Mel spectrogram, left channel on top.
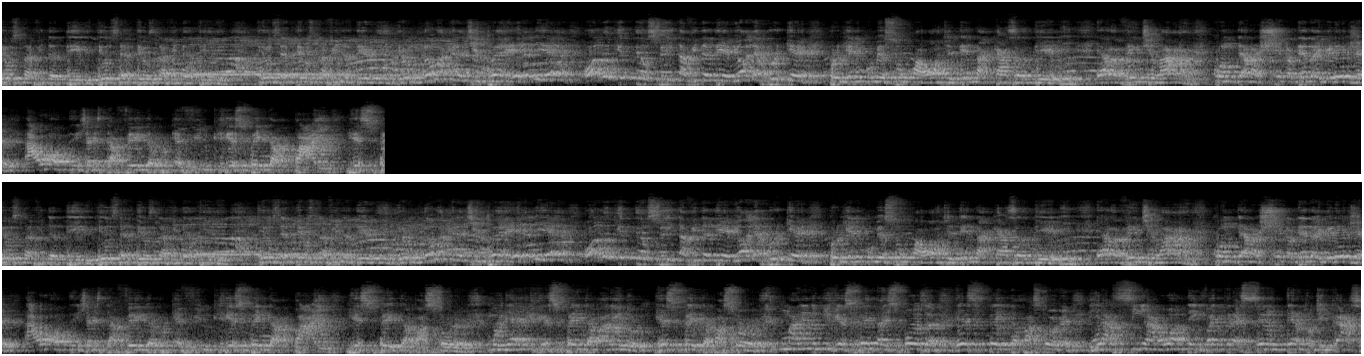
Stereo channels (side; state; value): left; drops out; at 17.4 s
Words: na vida dele, Deus é Deus na vida dele, Deus é Deus na vida dele. Eu não acredito, ele é. Olha o que Deus fez na vida dele. Olha por quê? Porque ele começou com a ordem dentro da casa dele. Ela vem de lá. Quando ela chega dentro da igreja, a ordem já está feita, porque é filho que respeita pai, respeita pastor. Mulher que respeita marido, respeita pastor. Marido que respeita a esposa, respeita pastor. E assim a ordem vai crescendo dentro de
